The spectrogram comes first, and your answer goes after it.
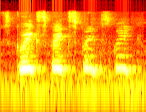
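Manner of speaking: tiny high squeaks; squeaky mouse. Acted. Mouse arriving to help, small high squeaking. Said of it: "He's a very squeaky mouse".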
